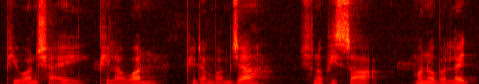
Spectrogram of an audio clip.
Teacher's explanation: there's a continuous raise of the last word in each of these questions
